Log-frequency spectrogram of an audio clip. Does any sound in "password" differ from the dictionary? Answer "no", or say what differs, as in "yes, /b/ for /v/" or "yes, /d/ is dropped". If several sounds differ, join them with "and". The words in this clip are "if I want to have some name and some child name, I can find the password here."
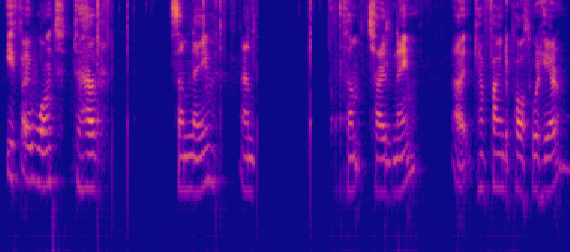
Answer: yes, /θ/ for /s/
